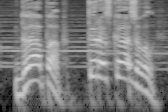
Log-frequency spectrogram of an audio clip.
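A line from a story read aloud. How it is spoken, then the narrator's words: Mumbling. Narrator (Russian): промямлил Фил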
